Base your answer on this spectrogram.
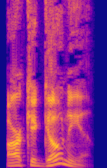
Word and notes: archegonium: British English

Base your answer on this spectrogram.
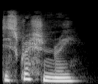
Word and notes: discretionary: British English

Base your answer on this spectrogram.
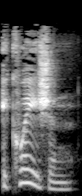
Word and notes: equation: British English

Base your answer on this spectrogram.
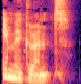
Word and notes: immigrant: British English

